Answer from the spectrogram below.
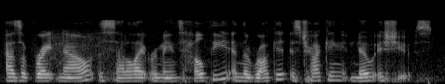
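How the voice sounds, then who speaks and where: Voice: medium pitch, brisk, a little hiss or hum. A launch webcast host giving explanatory live commentary on a rocket launch.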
